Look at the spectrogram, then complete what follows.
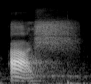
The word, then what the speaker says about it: H: a completely new territory H we say it like ash right Ash that is H the French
